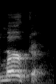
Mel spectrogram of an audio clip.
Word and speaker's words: Murica: It's just Merca. Merca. The I is silent. Unless you're predominantly defending over hundreds of yards, AK.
